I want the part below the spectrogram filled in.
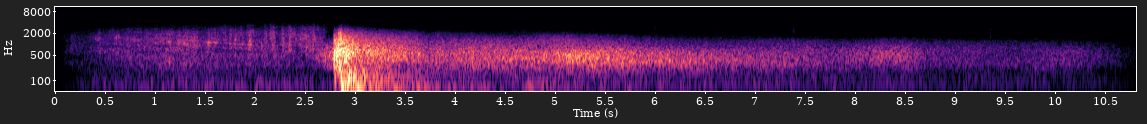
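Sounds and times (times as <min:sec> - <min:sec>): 
medium artillery fire: 0:00.8 - 0:08.7.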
